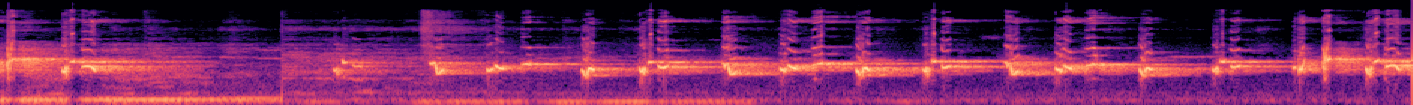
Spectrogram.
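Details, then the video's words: Long 'ropel' song of a yellow-vented bulbul used to provoke caged birds into singing: after a low hum fades, liquid whistled phrases sweep downward, repeated roughly every half second. "trucukan gacor TARUNG ROPEL PANJANG pancingan trucukan agar bunyi jadikan burung trucuk gacor EMOSI"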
